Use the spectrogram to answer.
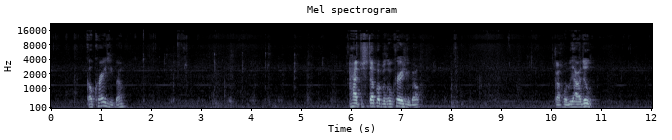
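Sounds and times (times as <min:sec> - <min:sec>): chewing crunchy chips: 0:01.5 - 0:08.0, 0:09.0 - 0:10.2.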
